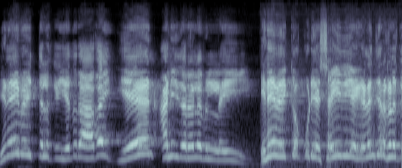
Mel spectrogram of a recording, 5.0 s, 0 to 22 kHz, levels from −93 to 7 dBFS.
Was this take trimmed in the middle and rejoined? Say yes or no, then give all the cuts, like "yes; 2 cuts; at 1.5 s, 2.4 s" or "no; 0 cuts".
yes; 1 cut; at 3.2 s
